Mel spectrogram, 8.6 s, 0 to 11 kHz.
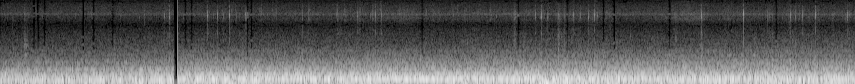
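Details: Car driving, first at 15 mph then faster on the interstate: a deep, steady droning rumble and knocking under road noise that worsens with speed, from a bad, still-unrepaired wheel bearing first mistaken for an engine noise.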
